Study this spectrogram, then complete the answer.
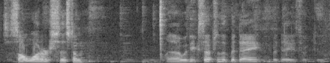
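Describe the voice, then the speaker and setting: A man giving a casual walkthrough of his sailboat from behind the camera, relaxed and halting with lots of fillers. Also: medium pitch, soft background music. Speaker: boat owner giving a tour. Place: inside a sailboat cabin. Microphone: handheld camera mic, speaker off camera.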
